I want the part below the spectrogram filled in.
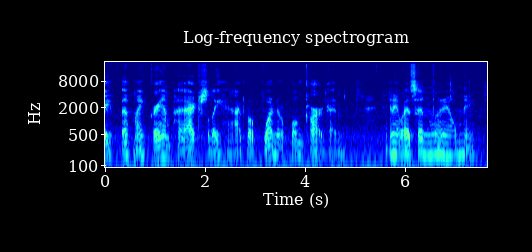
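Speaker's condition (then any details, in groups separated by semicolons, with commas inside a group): MS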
